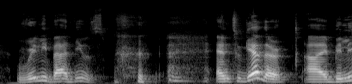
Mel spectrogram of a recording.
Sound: laughs

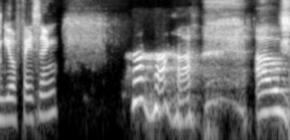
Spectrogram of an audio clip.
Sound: laughs

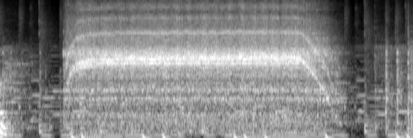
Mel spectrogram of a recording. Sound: blender grinding

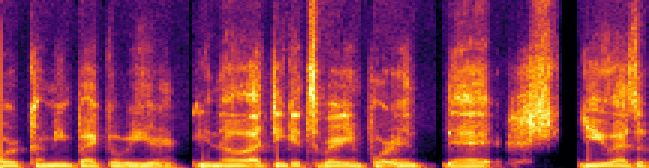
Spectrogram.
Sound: sniffs

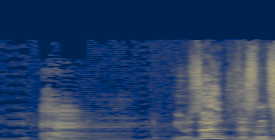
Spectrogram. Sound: clears throat

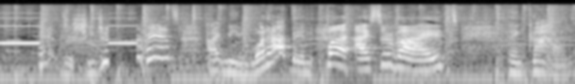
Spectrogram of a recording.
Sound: beep

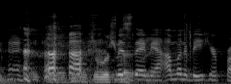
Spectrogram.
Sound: laughing

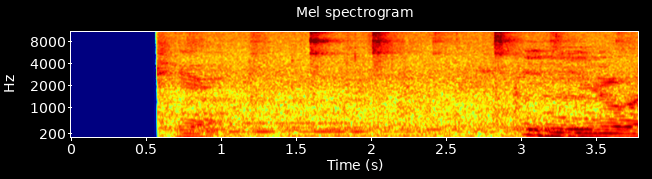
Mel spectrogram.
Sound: speaking in Spanish

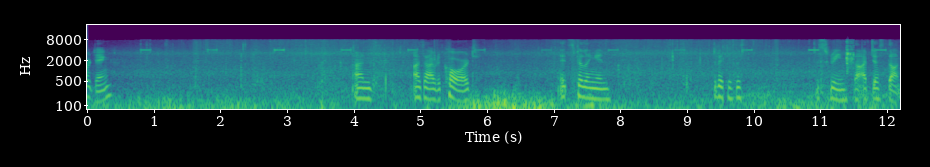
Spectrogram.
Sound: steady beeping

